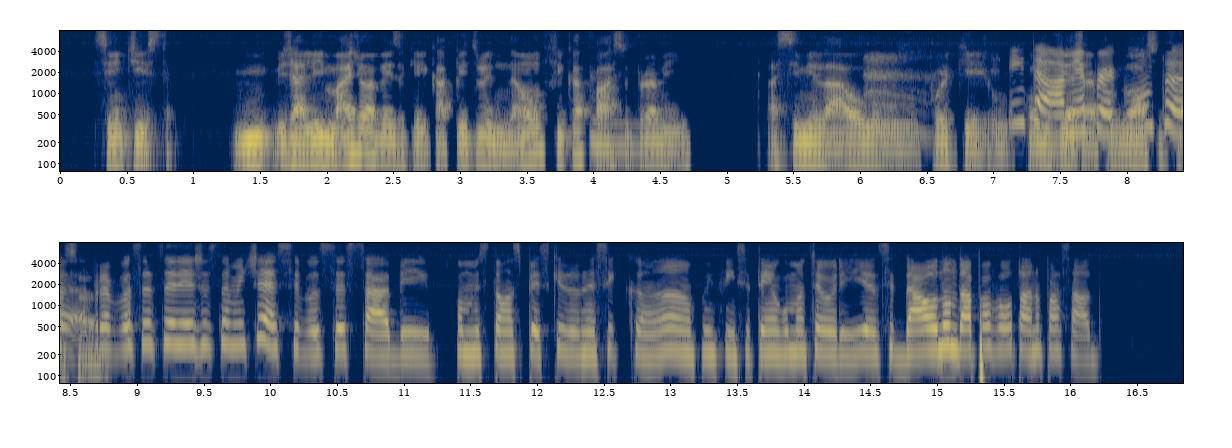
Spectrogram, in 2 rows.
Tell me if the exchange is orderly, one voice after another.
No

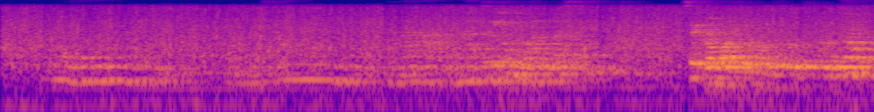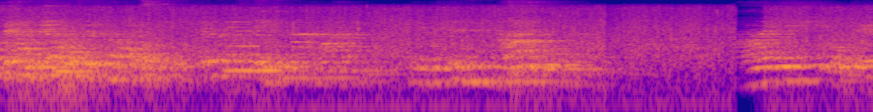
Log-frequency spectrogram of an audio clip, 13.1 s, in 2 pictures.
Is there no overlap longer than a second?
No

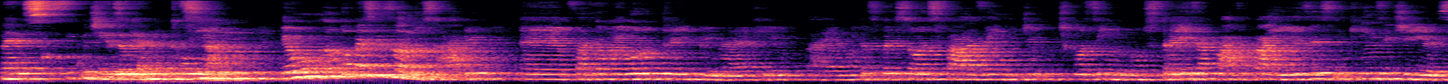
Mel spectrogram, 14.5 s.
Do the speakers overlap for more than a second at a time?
No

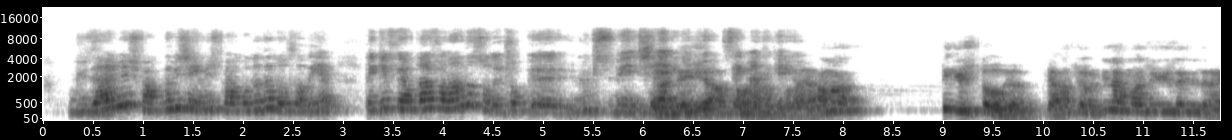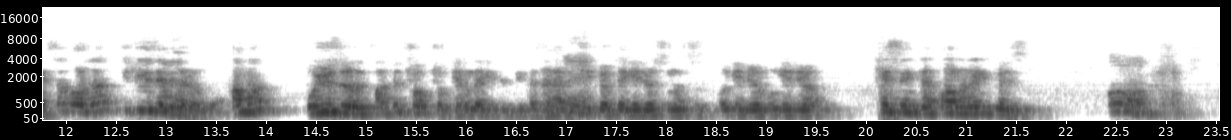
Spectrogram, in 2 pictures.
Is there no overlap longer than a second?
No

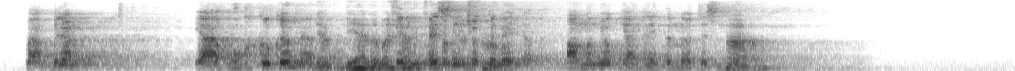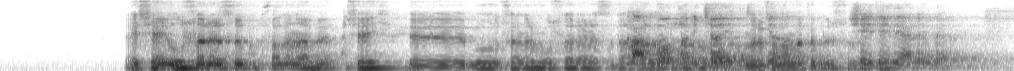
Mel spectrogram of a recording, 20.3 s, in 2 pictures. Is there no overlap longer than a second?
No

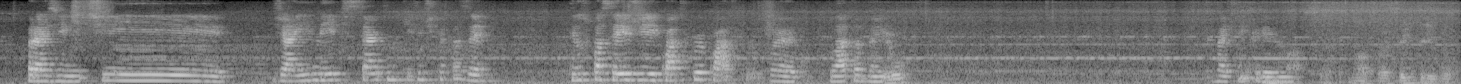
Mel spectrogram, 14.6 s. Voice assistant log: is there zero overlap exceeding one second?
Yes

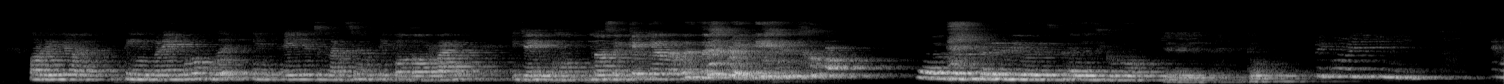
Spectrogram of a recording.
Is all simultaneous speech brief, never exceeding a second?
Yes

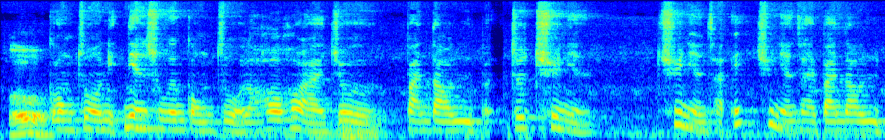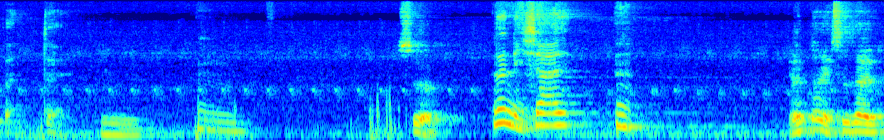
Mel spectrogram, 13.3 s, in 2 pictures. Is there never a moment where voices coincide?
Yes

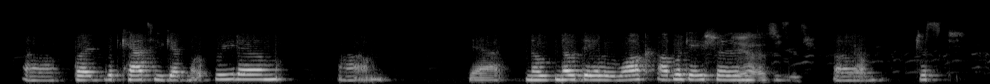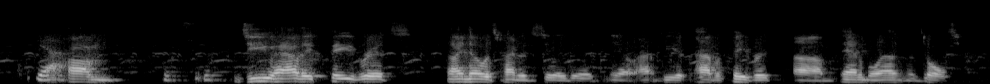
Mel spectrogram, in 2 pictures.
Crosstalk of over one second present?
No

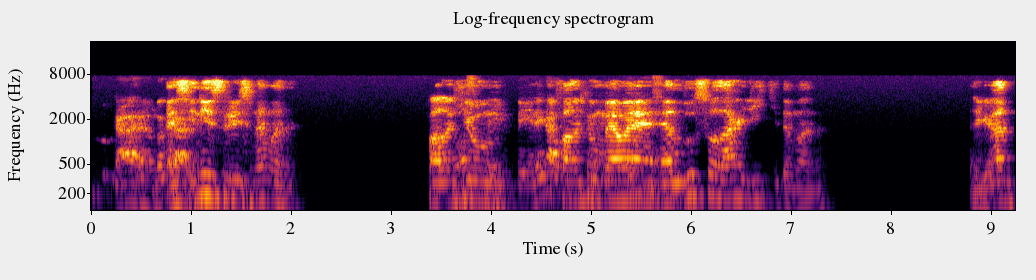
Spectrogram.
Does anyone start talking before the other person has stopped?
Yes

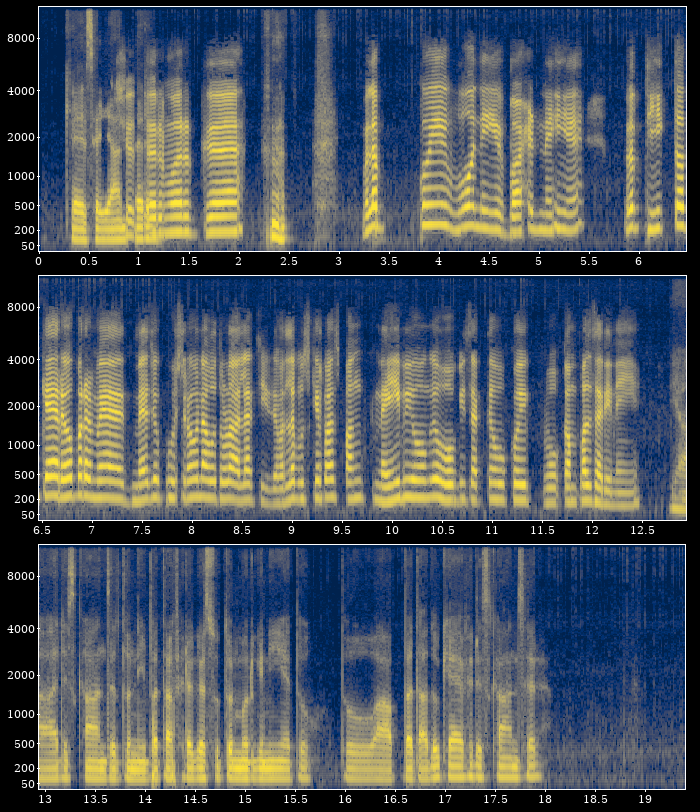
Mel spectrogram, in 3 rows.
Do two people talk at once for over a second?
No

